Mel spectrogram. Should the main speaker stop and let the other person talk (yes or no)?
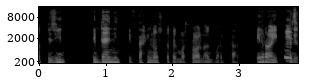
yes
